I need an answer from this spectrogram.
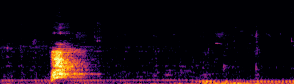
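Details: Single short, forceful bark from a German Shepherd calling its owner, followed by quiet and a low rumbling hum.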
